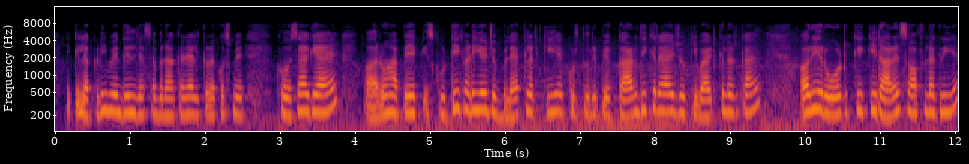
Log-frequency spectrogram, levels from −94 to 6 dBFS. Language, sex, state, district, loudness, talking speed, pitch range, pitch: Hindi, female, Bihar, Saran, -30 LUFS, 210 wpm, 205-230 Hz, 220 Hz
